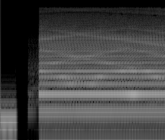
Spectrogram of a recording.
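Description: Surge software synthesizer: a short note cuts off, and after a brief gap a new wavetable patch sounds one long held note, buzzy with many overtones, with a slow phaser sweep moving through its upper tones.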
